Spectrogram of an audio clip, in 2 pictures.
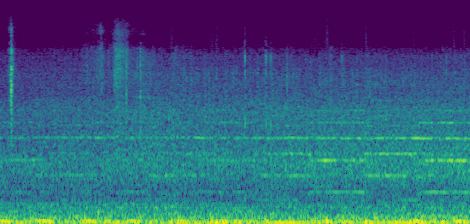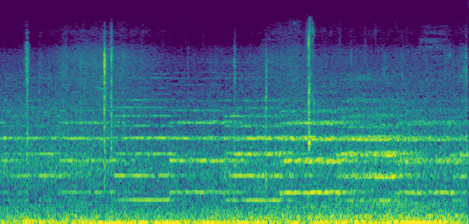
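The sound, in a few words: police siren passing in Paris street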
